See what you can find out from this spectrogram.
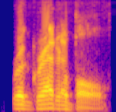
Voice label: "regrettable", American

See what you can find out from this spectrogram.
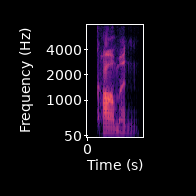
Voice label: "common", American

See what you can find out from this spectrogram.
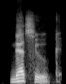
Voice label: "netsuke", American

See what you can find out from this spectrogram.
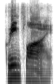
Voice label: "greenfly", American

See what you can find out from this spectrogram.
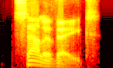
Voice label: "salivate", British

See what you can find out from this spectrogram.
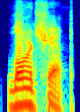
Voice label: "lordship", American

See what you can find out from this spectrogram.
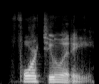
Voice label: "fortuity", American

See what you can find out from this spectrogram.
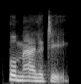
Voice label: "formality", Indian

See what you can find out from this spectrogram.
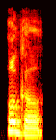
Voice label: "ogle", Indian

